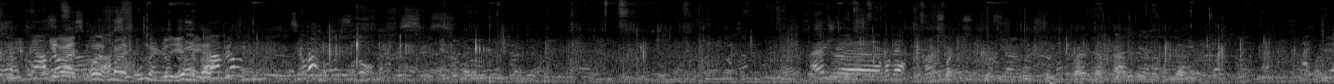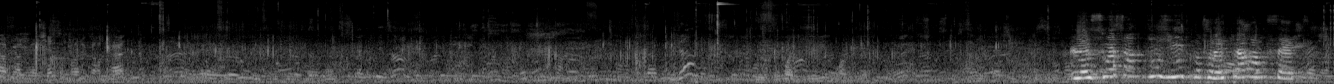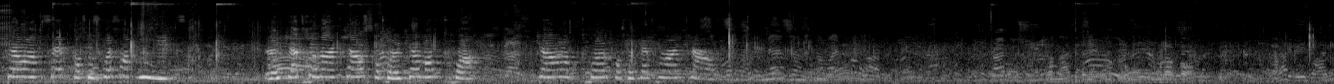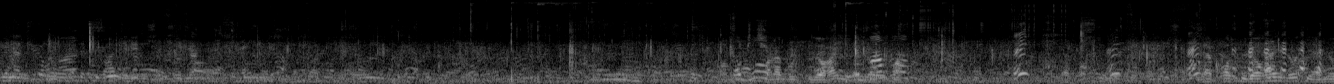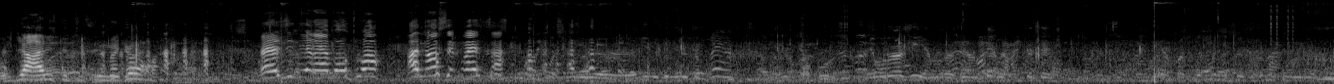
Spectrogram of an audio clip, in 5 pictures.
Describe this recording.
A huge bowling competition, with a lot of old persons playing and kindly joking.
